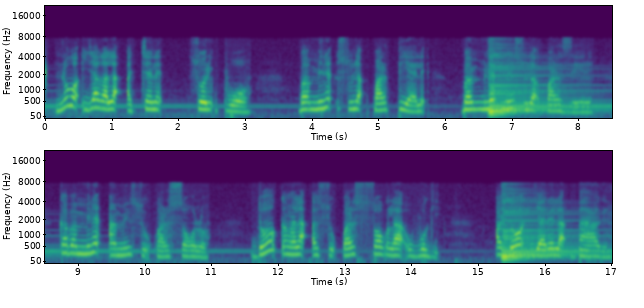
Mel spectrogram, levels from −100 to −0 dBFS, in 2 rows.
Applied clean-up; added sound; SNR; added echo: none; Acoustic guitar / Strum; 8 dB; none.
